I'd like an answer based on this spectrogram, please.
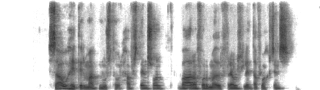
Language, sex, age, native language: Icelandic, male, 30-39, Icelandic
